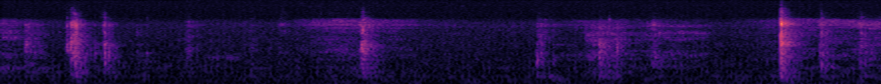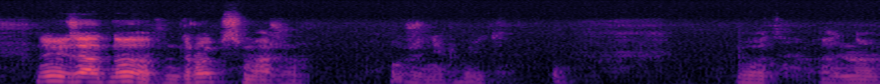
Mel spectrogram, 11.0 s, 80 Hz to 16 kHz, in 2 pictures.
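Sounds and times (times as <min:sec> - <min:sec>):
pellets clicking and tapping: 0:00.0 - 0:02.6, 0:03.3 - 0:05.7.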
